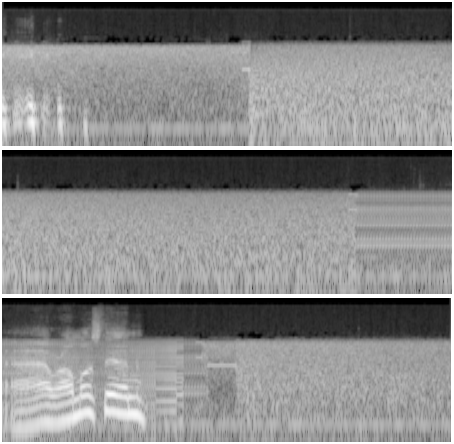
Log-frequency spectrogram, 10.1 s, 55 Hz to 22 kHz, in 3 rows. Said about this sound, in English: And dial phone still. I know. Wow. No area code. Ah, that 56K modem's really screaming, isn't it?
